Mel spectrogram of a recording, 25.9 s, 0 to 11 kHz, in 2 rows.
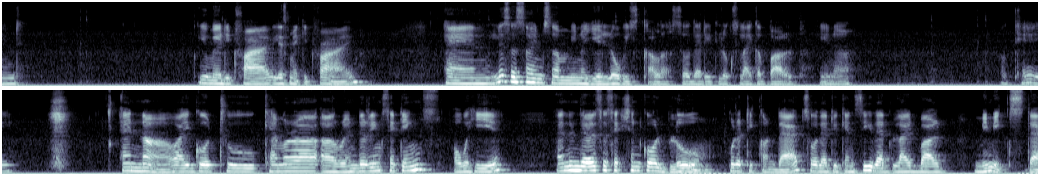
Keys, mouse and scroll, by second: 0.0-0.3 scroll up 1, 1.0 click, 2.7-5.7 drag, 6.0 click, 12.2 click, 18.2 click, 22.0 click.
